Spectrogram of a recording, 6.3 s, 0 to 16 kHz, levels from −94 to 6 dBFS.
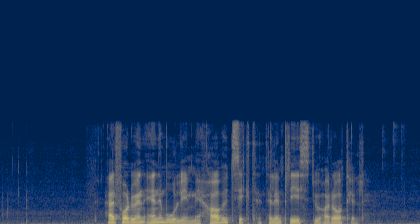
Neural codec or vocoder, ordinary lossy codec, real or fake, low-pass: none; none; real; 7.2 kHz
